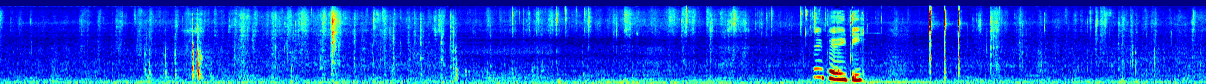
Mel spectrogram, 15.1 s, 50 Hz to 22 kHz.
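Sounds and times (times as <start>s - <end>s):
paws rustling dry leaves: 2.6s - 9.9s.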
